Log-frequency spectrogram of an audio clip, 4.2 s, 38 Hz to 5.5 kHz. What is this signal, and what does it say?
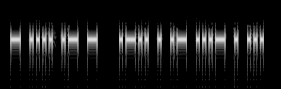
Morse code, heard as a keyed tone, about 25 wpm, 600 Hz. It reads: THAT LEAVES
